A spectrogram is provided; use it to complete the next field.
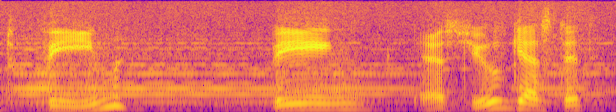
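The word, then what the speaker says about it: fim: as for distribution within Brazil F IIM pronounced theme being yes you've guessed it Portuguese for the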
